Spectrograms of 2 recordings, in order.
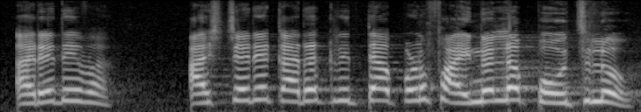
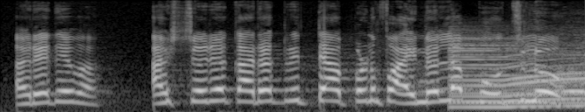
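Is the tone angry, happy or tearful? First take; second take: happy; tearful. First: It is said in a happy, joyful tone. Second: It is said tearfully, as if crying.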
